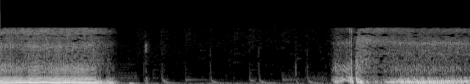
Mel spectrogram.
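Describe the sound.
A voice imitates snoring, in a discussion of sleep and sleep apnea, with a loud, harsh rattling burst, falls quiet with a few soft breathy clicks, then resumes with another rough, buzzing snore that continues to the end.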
